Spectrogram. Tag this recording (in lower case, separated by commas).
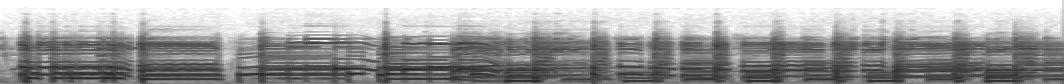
effects unit, music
